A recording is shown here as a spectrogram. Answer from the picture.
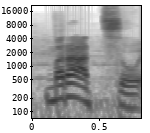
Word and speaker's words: Marazzo: And by the way, you pronounce it Marazzo in a very Italian way, as Mr. Anand Mahindra himself insists that we do so, despite the word being derived from a Spanish sublanguage.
